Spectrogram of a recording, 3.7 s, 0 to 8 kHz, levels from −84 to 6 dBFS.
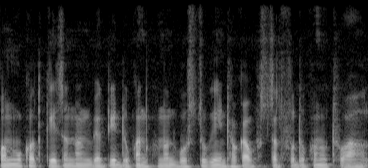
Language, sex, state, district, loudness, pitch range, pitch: Assamese, male, Assam, Sonitpur, -22 LUFS, 90-100 Hz, 95 Hz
